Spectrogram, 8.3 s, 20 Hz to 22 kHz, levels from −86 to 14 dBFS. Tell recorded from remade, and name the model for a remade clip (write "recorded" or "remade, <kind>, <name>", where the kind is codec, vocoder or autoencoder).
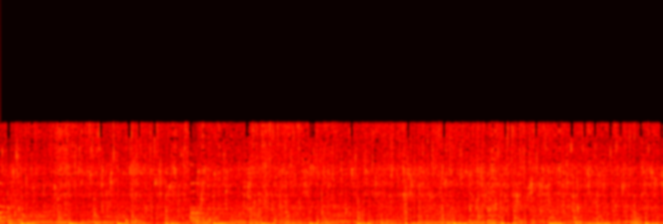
recorded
